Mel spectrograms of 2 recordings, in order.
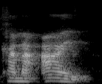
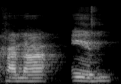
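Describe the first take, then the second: First: The last syllable sounds like 'eye-n'. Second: The last syllable sounds like 'in'. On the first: The speaker calls it right. "It's kana ein. I. You pronounce that I" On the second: The speaker calls it wrong. "That's not kana in"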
